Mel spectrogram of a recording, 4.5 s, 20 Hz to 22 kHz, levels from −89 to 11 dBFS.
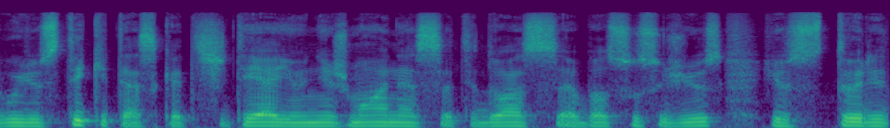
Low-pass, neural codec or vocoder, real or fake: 14.4 kHz; none; real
